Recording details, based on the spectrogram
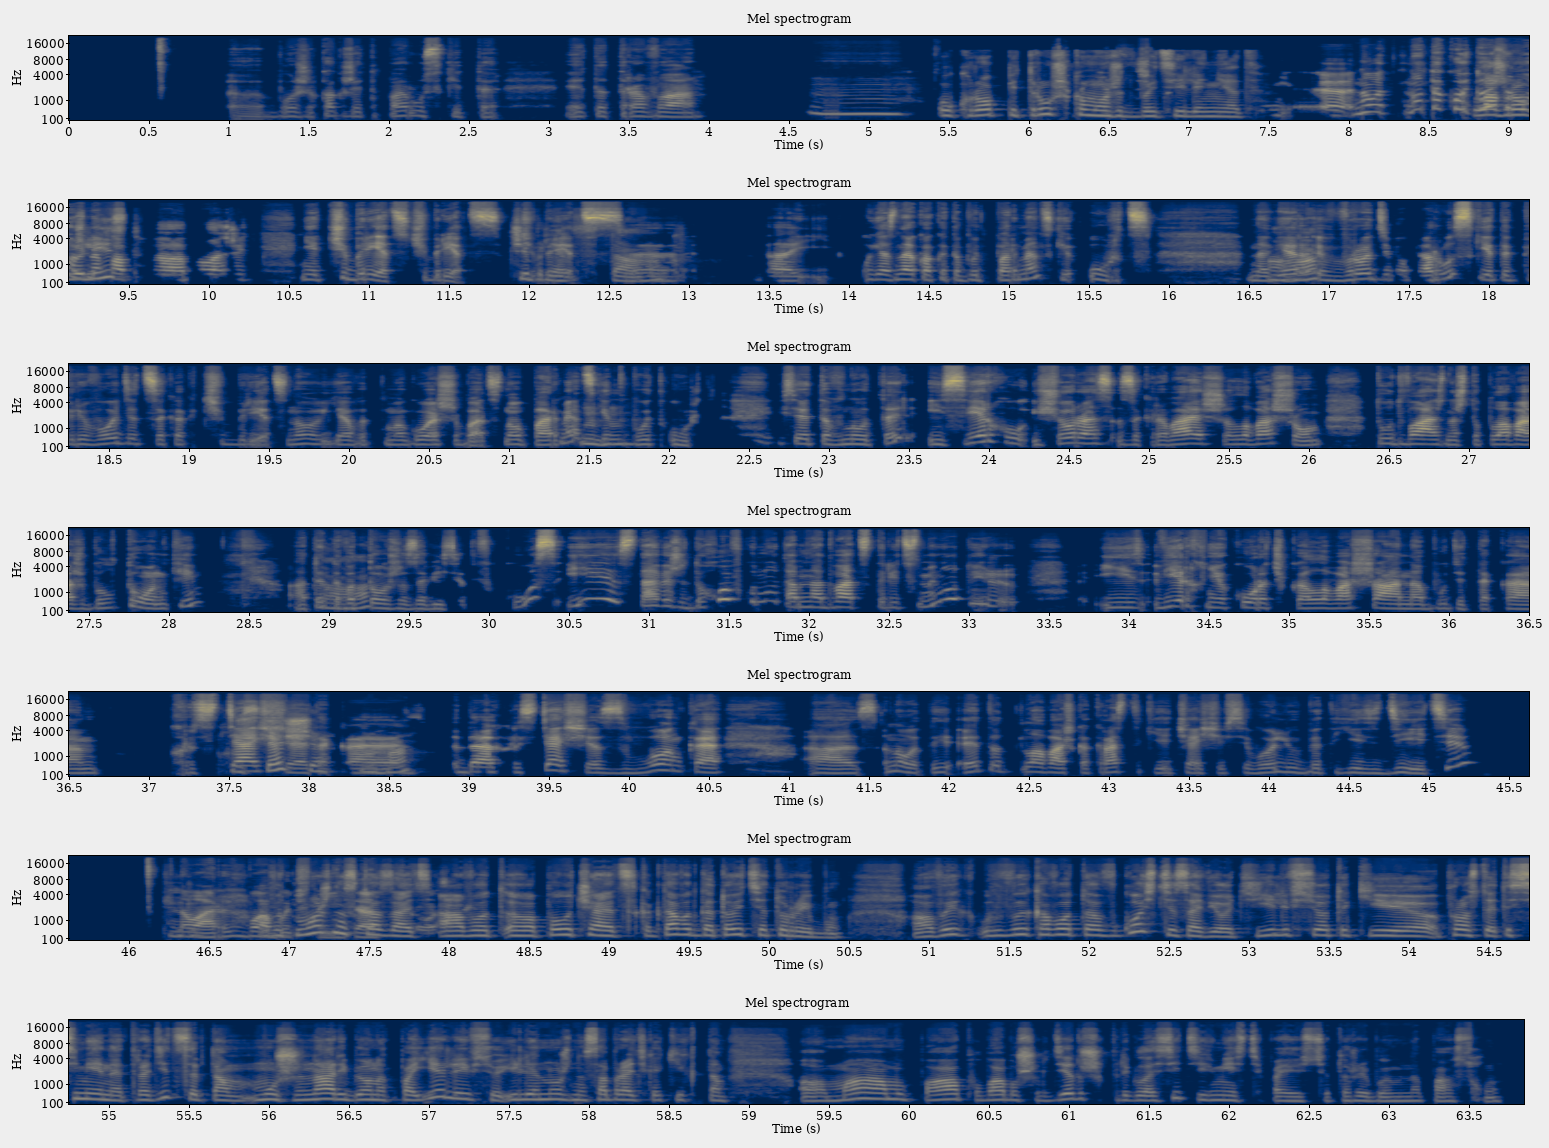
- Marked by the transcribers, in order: tapping
- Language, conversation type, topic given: Russian, podcast, Какая семейная традиция для вас особенно важна и почему?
